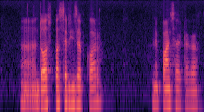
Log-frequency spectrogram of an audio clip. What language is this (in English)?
Bangla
